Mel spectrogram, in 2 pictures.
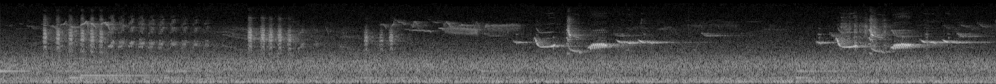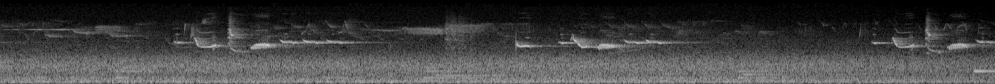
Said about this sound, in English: On this morning, I'm walking the Woodland Cemetery in Burlington, Ontario, along the shore of Hamilton Harbor. A mix of currently breeding birds, migrating birds, and year-long residents is filling this urban landscape with song.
